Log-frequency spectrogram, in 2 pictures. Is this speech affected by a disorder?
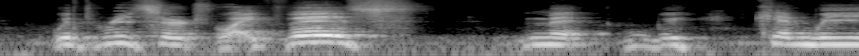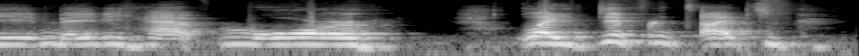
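Yes: cerebral palsy; ride-sharing like Uber an obstacle.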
